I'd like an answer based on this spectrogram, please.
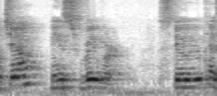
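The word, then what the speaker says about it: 江: And the last river is a word called jiang, means river.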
